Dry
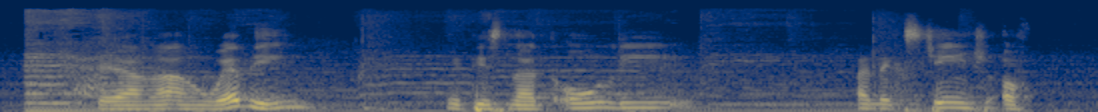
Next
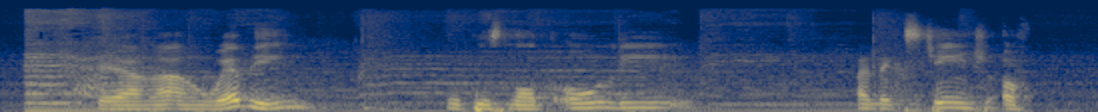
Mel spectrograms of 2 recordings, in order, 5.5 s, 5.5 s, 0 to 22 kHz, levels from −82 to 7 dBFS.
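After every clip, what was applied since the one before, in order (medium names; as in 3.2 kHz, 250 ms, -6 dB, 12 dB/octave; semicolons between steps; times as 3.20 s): spectral replace 2.28–2.79 s, 860–3900 Hz both; trim +3.5 dB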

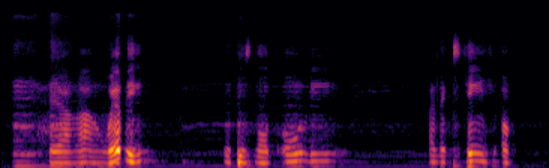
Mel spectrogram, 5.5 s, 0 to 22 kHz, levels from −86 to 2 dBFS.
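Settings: rippled EQ curve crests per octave 0.73, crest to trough 17 dB; upward expansion 2.5:1, over -24 dBFS; trim -2.5 dB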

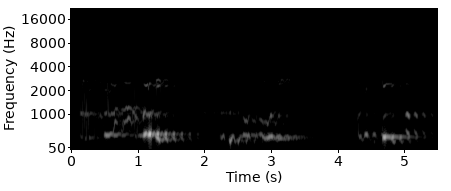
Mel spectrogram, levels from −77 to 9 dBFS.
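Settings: formants replaced by sine waves; filtered feedback delay 120 ms, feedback 34%, low-pass 2.8 kHz, level -11 dB; trim -7.5 dB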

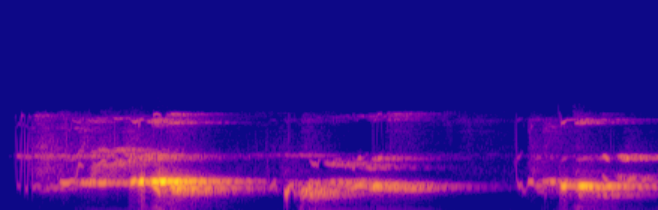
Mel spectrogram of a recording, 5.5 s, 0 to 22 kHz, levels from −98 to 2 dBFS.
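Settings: algorithmic reverb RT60 1 s, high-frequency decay 0.65×, pre-delay 95 ms, DRR -7.5 dB; trim +1.5 dB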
